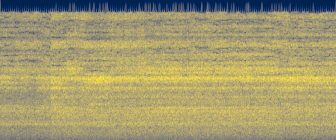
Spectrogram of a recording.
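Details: Gas stove cylinder regulator, often after fitting a new gas cylinder: loud steady hiss of gas escaping where regulator meets cylinder, leak from faulty rubber seal.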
